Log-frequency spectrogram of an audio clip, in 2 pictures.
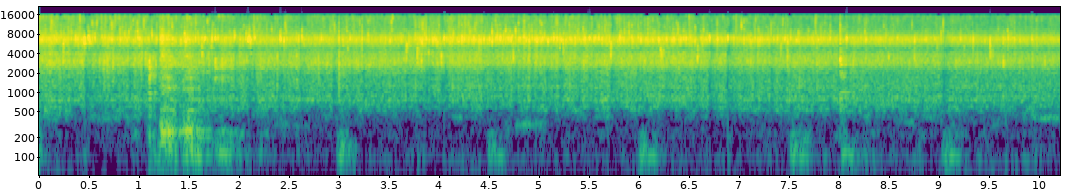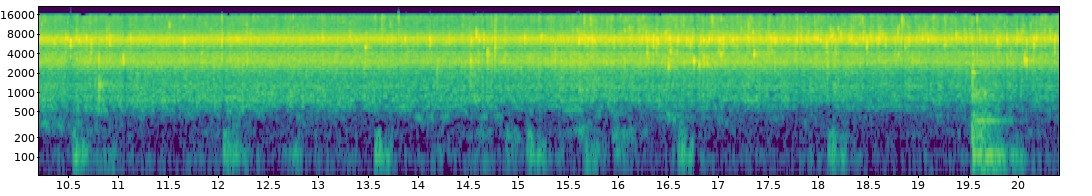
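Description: Cornflour-battered baby corn pieces deep-frying in hot oil in an iron kadai: a steady, dense sizzle with fine crackling pops. It is loudest in the first few seconds after the pieces go in, then eases slightly.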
